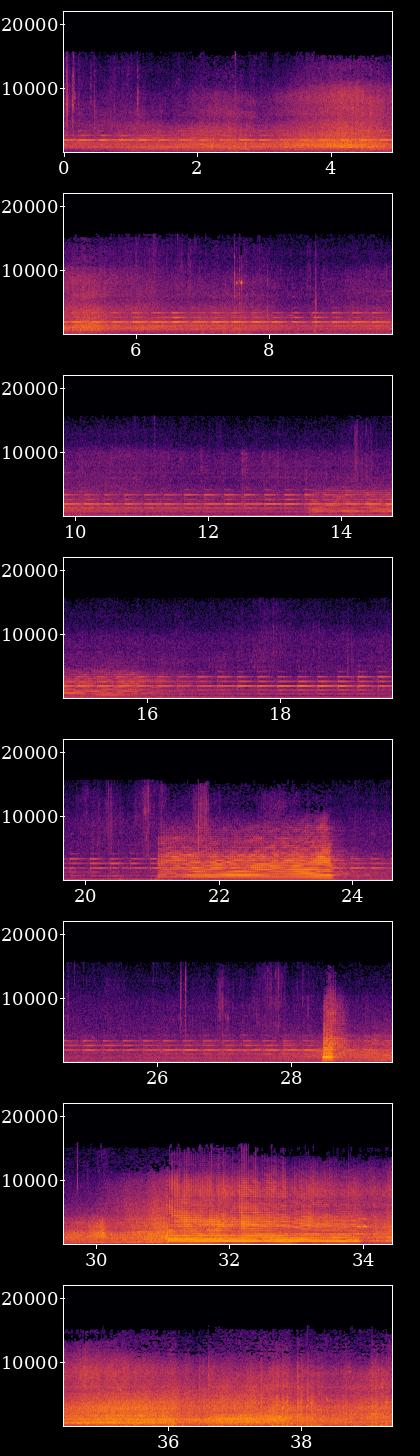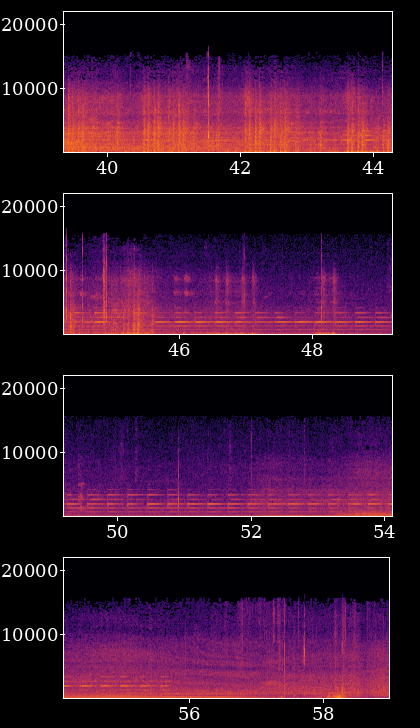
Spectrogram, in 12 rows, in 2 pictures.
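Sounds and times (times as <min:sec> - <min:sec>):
crossing signal bell ringing: 0:00.0 - 0:57.7
train rumble and wheel noise: 0:00.0 - 0:59.0
train horn blasts: 0:00.6 - 0:03.0, 0:13.4 - 0:16.6, 0:20.9 - 0:24.4, 0:28.4 - 0:37.6.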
